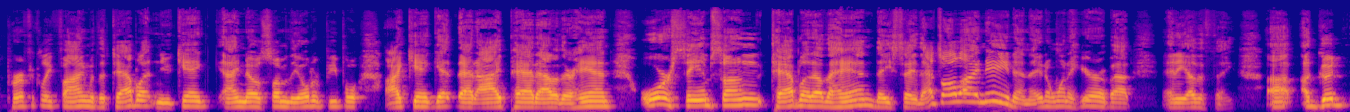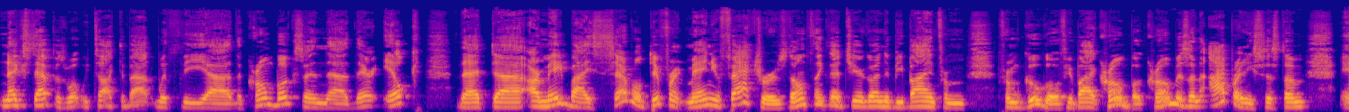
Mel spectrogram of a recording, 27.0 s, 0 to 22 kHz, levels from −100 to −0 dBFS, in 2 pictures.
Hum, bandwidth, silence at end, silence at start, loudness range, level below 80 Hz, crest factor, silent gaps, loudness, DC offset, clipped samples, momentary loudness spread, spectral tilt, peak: none; 16.5 kHz; 0 s; 0.1 s; 5 LU; -68 dBFS; 18 dB; none; -25 LUFS; under 0.1%; under 0.1%; 8 LU; -6 dB/octave; -6 dBFS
